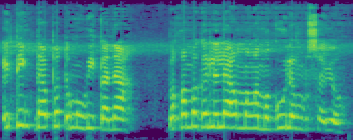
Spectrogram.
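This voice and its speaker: A young-sounding woman acting a stern, high-pitched mother. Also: fairly even intonation, fast, darkish tone, dull audio. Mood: calm, relenting. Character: stern, scolding mother of a teenage daughter. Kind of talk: amateur radio drama acting.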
